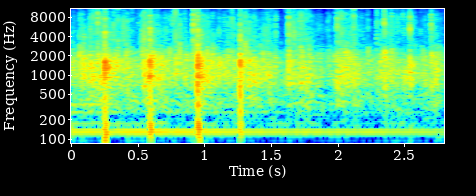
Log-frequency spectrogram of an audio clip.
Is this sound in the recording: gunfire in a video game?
no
